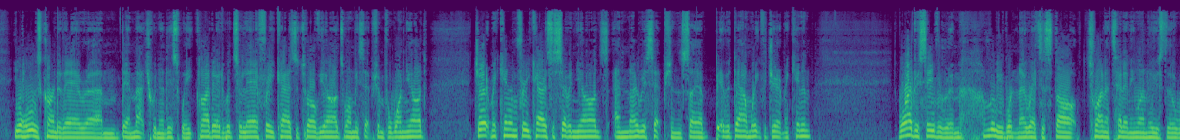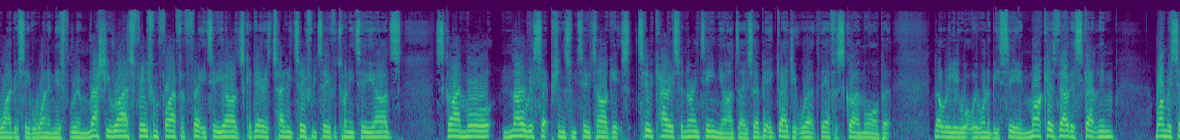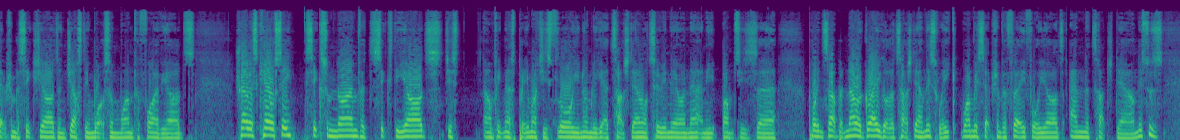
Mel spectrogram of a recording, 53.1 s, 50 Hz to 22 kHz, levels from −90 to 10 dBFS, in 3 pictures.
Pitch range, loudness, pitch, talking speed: 130-155 Hz, -14 LUFS, 140 Hz, 205 wpm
